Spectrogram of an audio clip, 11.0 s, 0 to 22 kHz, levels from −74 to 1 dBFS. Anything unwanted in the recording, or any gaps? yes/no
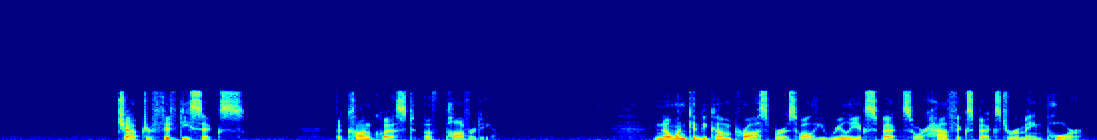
no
